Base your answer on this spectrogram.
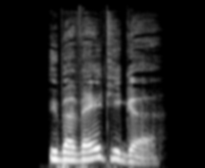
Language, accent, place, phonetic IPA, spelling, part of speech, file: German, Germany, Berlin, [yːbɐˈvɛltɪɡə], überwältige, verb, De-überwältige.ogg
- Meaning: inflection of überwältigen: 1. first-person singular present 2. singular imperative 3. first/third-person singular subjunctive I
